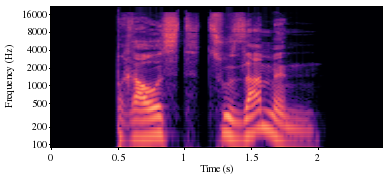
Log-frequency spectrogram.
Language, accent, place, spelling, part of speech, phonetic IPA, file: German, Germany, Berlin, braust zusammen, verb, [ˌbʁaʊ̯st t͡suˈzamən], De-braust zusammen.ogg
- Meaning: second-person singular present of zusammenbrauen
